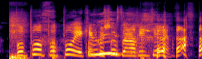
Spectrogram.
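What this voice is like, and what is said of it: Put-on Normandy French accent. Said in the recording (French): “une espèce d'accent normand”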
